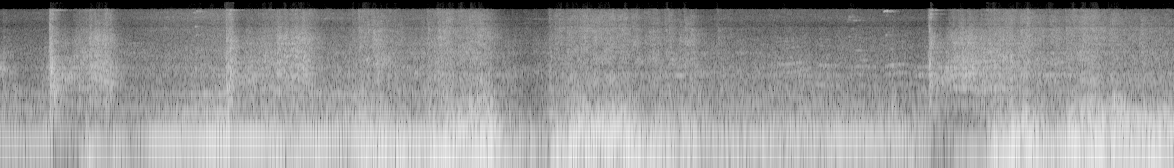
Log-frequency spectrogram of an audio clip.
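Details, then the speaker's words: Suzuki Katana carbureted engine right after the contact points were set: cranks, catches unevenly and surges with lumpy, sluggish pickup, hard to start and lacking power; ignition timing must be adjusted by turning the distributor. "Oh no kendur platina sudah disetel namun mobil mau hidup susah saya tidak ada tenaganya"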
